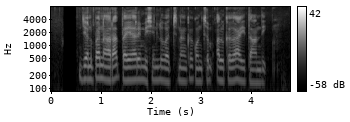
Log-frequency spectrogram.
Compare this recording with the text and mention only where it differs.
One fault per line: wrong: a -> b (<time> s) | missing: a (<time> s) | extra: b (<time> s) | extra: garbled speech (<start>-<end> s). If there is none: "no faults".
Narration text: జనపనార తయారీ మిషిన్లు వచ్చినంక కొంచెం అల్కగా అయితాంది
no faults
